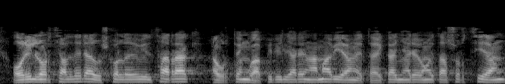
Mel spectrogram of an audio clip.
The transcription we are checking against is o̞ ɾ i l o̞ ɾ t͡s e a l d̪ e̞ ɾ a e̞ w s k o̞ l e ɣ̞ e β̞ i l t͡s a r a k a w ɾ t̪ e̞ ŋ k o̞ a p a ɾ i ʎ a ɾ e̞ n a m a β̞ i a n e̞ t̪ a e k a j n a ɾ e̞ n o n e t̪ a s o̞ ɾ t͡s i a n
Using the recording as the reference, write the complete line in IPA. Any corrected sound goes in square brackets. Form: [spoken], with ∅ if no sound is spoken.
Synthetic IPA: o̞ ɾ i l o̞ ɾ t͡s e a l d̪ e̞ ɾ a e̞ w s k o̞ l e ɣ̞ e β̞ i l t͡s a r a k a w ɾ t̪ e̞ ŋ [ɡ] o̞ a p [i] ɾ i ʎ a ɾ e̞ n a m a β̞ i a n e̞ t̪ a e k a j [ɲ] a ɾ e̞ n o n e t̪ a s o̞ ɾ t͡s i a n

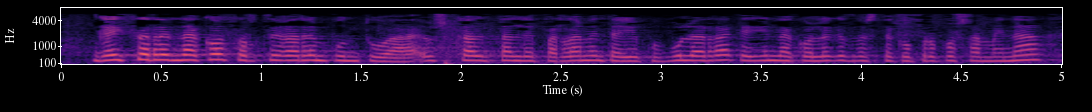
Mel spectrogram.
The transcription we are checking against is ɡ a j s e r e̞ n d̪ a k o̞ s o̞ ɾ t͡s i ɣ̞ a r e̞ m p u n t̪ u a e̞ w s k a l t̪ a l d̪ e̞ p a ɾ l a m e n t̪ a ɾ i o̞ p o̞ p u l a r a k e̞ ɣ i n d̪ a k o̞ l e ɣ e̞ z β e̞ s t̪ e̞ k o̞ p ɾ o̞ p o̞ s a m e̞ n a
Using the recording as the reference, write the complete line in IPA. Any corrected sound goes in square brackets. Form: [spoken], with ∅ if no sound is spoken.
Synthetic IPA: ɡ a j s e r e̞ n d̪ a k o̞ s o̞ ɾ t͡s i ɣ̞ a r e̞ m p u n t̪ u a e̞ w s k a l t̪ a l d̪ e̞ p a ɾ l a m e n t̪ a ɾ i o̞ p o̞ p u l a r a k e̞ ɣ i n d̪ a k o̞ l e ɣ e̞ z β e̞ s t̪ e̞ k o̞ p ɾ o̞ p o̞ s a m e̞ n a

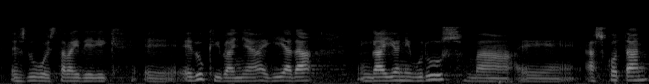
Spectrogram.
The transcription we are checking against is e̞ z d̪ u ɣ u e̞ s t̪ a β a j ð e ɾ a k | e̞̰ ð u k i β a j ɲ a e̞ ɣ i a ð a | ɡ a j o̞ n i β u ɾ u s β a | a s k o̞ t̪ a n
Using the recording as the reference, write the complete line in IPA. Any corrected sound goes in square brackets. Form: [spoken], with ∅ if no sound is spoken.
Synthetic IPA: e̞ z d̪ u ɣ u e̞ s t̪ a β a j ð e ɾ [i] k | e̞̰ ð u k i β a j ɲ a e̞ ɣ i a ð a | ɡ a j o̞ n i β u ɾ u s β a | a s k o̞ t̪ a n

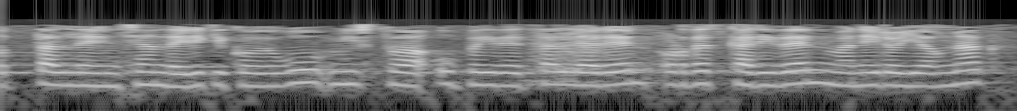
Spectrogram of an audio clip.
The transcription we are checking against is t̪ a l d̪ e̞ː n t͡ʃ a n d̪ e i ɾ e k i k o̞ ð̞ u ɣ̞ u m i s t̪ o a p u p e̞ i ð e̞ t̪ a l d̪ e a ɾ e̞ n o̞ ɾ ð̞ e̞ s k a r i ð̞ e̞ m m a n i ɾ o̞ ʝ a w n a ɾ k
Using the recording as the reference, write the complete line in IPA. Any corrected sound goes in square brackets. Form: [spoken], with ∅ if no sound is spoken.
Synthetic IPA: t̪ a l d̪ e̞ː n t͡ʃ a n d̪ [a] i ɾ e k i k o̞ ð̞ u ɣ̞ u m i s t̪ o a [ʔ] u p e̞ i ð e̞ t̪ a l d̪ e a ɾ e̞ n o̞ ɾ ð̞ e̞ s k a [ɾ] i ð̞ e̞ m m a n [e] ɾ o̞ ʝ a w n a [∅] k

